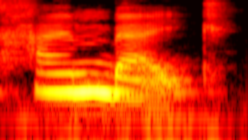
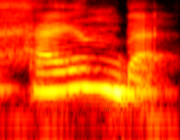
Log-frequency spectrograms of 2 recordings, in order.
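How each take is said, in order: First: The middle sounds blend into the following sound. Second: Each sound is said carefully as written. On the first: "in rapid uh, speech, ... it is often pronounced handbag" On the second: "normally uh, pronounced handbag"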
